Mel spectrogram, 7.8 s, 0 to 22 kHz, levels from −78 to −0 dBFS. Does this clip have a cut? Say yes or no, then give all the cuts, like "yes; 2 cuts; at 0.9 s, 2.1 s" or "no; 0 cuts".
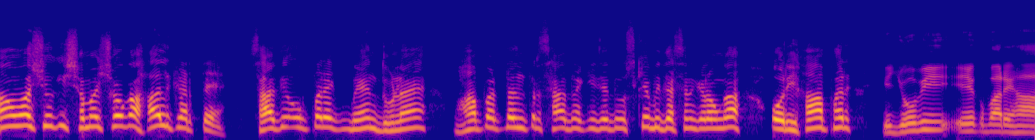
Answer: yes; 2 cuts; at 1.8 s, 6.5 s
